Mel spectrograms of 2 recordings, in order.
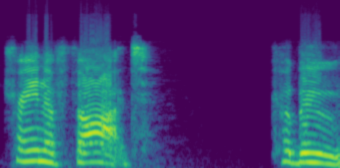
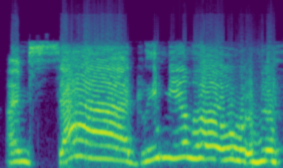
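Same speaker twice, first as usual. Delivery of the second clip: high, slow, louder put-upon yell; hammed-up I'm sad yell; mock grief outburst; 5 semitones higher, 3 dB louder, much slower than usual. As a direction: shout them off, half laughing. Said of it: "And you're just like".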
